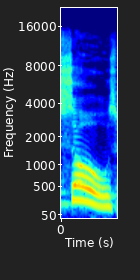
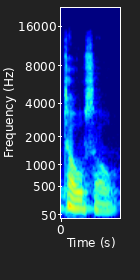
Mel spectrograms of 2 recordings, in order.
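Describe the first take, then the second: First: The word starts with an s sound, no t. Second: The word starts with a clear t sound. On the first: The speaker calls it right. "The T is silent" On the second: The speaker calls it wrong. "Please don't say"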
